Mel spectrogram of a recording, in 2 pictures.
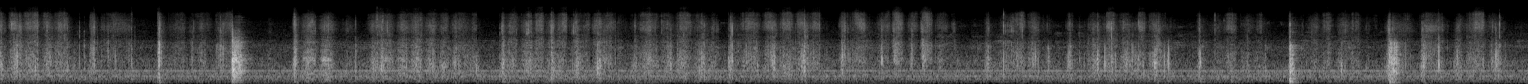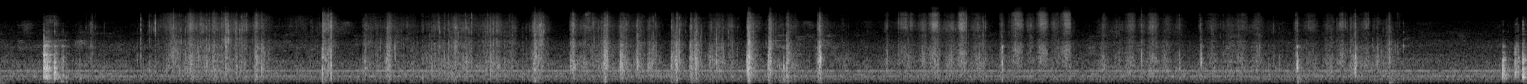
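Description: Wooden rolling pin rolled back and forth over a zip-top plastic bag of freeze-dried raw egg, crushing the dry egg into powder: continuous crackling and crinkling with frequent sharp clicks. A steady hum runs underneath.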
